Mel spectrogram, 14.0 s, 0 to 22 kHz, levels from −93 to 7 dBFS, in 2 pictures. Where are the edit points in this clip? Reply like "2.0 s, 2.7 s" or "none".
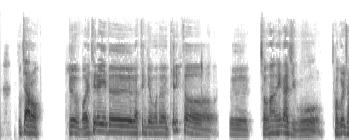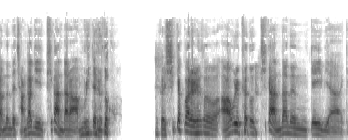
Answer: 6.5 s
